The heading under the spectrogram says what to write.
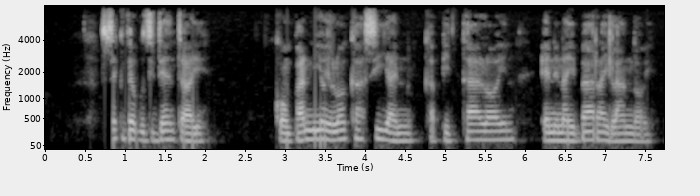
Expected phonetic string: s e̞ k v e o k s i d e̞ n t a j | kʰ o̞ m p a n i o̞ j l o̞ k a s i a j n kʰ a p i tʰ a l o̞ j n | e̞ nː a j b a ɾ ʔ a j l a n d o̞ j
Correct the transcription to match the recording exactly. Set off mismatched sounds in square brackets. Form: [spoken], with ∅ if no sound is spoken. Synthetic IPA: s e̞ k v e o k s i d e̞ n t a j | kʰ o̞ m p a n i o̞ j l o̞ k a s i a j n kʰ a p i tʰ a l o̞ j n | e̞ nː a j b a ɾ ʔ a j l a n d o̞ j

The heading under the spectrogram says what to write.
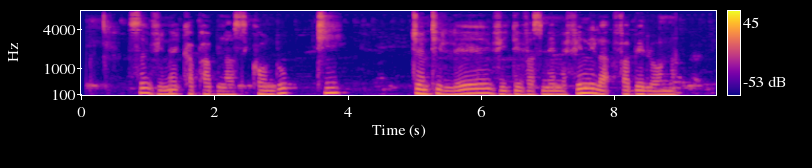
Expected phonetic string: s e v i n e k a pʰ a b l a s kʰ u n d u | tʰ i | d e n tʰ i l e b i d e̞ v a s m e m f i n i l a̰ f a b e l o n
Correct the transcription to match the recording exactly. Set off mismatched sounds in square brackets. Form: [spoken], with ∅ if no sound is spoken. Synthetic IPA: s e v i n e [kʰ] a pʰ a b l a s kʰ [o] n d u | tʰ i | [d͡ʒ] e n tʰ i l e [v] i d e̞ v a s m e m f i n i l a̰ f a b e l o n

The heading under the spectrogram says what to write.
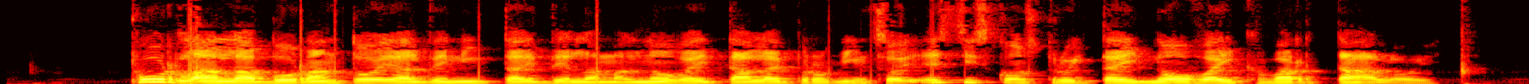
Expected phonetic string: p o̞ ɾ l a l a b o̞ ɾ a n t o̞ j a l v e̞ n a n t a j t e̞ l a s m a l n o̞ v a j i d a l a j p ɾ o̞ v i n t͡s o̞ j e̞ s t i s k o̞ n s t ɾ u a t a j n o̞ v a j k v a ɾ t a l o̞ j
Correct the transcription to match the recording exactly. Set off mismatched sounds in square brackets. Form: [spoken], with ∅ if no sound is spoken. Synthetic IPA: p o̞ ɾ l a l a b o̞ ɾ a n t o̞ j a l v e̞ n [i] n t a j [d] e̞ l a [∅] m a l n o̞ v a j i [t] a l a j p ɾ o̞ v i n t͡s o̞ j e̞ s t i s k o̞ n s t ɾ u [i] t a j n o̞ v a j k v a ɾ t a l o̞ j

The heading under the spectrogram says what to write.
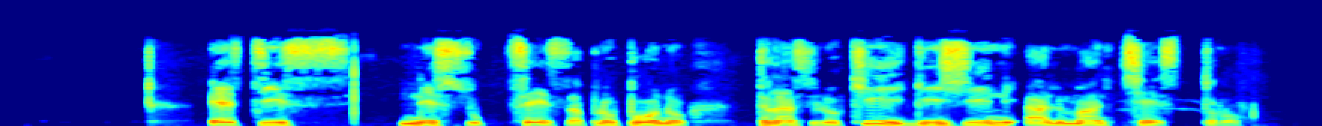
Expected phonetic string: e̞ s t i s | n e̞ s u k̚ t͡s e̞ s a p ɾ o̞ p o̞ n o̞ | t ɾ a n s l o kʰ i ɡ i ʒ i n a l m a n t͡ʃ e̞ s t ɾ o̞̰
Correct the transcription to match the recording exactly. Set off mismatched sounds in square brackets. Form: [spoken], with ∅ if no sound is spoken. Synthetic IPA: e̞ s t i s | n e̞ s u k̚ t͡s e̞ s a p ɾ o̞ p o̞ n o̞ | t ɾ a n s l o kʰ i ɡ i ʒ i n a l m a n t͡ʃ e̞ s t ɾ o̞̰

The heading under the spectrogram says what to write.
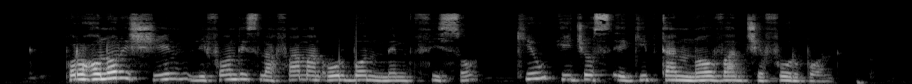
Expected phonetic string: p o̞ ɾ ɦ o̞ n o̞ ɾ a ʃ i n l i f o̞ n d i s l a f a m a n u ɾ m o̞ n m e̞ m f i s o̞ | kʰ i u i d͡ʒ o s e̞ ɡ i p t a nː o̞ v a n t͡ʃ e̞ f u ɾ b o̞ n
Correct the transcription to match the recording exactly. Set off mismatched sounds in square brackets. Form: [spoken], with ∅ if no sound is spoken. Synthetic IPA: p o̞ ɾ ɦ o̞ n o̞ ɾ [i] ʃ i n l i f o̞ n d i s l a f a m a n u ɾ [b] o̞ n m e̞ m f i s o̞ | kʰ i u i d͡ʒ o s e̞ ɡ i p t a nː o̞ v a n t͡ʃ e̞ f u ɾ b o̞ n

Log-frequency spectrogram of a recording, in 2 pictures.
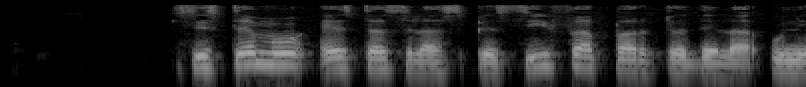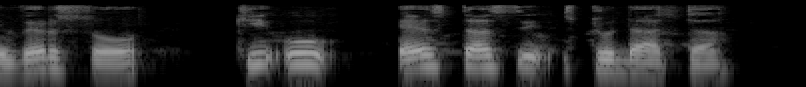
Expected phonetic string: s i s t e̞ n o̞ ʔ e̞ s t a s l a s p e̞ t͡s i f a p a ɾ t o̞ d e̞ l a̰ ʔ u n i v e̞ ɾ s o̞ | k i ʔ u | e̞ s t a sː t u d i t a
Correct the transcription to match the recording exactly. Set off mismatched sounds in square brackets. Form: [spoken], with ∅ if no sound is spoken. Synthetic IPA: s i s t e̞ [m] o̞ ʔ e̞ s t a s l a s p e̞ t͡s i f a p a ɾ t o̞ d e̞ l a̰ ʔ u n i v e̞ ɾ s o̞ | k i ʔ u | e̞ s t a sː t u d [a] t a

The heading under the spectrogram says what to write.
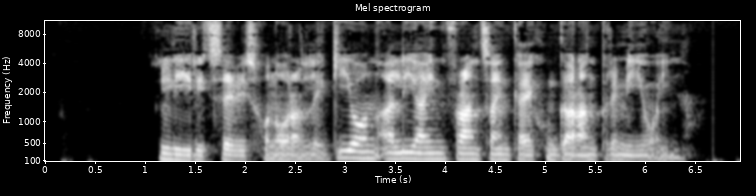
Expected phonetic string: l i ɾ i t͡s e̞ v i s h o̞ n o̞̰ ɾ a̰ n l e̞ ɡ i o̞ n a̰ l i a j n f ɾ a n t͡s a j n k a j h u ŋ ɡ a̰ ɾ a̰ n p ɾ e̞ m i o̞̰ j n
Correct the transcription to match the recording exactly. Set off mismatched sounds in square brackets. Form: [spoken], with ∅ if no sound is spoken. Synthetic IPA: l i ɾ i t͡s e̞ v i s h o̞ n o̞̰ ɾ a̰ n l e̞ ɡ i o̞ n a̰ l i a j n f ɾ a n t͡s a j n k a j h u ŋ ɡ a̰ ɾ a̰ n p ɾ e̞ m i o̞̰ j n

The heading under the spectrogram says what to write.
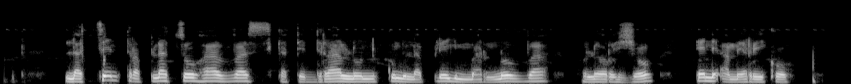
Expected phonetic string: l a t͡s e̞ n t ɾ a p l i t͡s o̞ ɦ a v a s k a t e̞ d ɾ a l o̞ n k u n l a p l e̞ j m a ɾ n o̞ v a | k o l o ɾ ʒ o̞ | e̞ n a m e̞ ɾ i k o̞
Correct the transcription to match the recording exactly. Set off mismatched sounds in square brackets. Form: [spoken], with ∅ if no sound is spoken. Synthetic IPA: l a t͡s e̞ n t ɾ a p l [a] t͡s o̞ ɦ a v a s k a t e̞ d ɾ a l o̞ n k u n l a p l e̞ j m a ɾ n o̞ v a | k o l o ɾ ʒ o̞ | e̞ n a m e̞ ɾ i k o̞

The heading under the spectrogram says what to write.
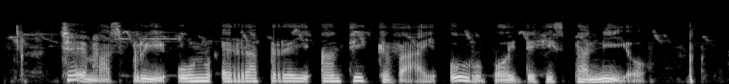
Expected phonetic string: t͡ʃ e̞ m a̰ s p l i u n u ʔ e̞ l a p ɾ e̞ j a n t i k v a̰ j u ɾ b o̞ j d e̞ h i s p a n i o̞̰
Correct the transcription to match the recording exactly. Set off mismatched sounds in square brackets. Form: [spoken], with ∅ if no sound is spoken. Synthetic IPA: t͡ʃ e̞ m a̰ s p [ɾ] i u n u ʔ e̞ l a p ɾ e̞ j a n t i k v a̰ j u ɾ b o̞ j d e̞ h i s p a n i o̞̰

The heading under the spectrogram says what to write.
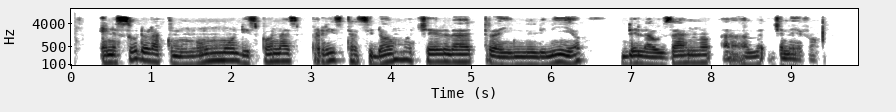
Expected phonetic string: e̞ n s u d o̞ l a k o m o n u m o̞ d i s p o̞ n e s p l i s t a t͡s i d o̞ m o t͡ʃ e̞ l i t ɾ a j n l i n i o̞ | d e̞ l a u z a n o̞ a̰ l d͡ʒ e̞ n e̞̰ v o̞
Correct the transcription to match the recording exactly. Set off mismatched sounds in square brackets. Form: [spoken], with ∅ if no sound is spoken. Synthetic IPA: e̞ n s u d o̞ l a k o m [u] n u m o̞ d i s p o̞ n [a] s p [ɾ] i s t a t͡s i d o̞ m o t͡ʃ e̞ l [a] t ɾ a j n l i n i o̞ | d e̞ l a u z a n o̞ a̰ l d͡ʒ e̞ n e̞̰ v o̞

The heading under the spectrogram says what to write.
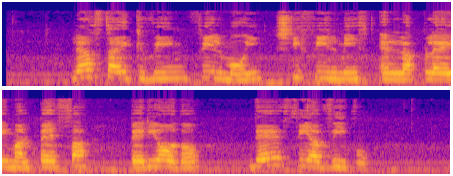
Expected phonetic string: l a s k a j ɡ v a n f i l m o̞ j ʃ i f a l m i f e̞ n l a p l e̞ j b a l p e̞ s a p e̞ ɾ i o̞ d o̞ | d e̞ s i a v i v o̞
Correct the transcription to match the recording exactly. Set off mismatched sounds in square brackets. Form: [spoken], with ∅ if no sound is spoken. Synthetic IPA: l a s [t] a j [k] v [i] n f i l m o̞ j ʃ i f [i] l m i [s] e̞ n l a p l e̞ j [m] a l p e̞ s a p e̞ ɾ i o̞ d o̞ | d e̞ s i a v i v o̞

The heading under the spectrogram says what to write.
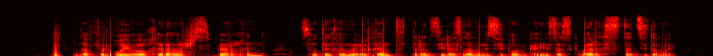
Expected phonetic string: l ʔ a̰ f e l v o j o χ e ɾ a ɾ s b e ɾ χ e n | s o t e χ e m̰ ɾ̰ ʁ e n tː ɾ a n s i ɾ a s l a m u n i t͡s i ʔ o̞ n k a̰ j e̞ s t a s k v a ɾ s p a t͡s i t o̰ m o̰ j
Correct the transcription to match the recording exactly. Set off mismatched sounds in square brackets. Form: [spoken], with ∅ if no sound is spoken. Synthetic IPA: l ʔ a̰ f e [ɾ] v o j o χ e ɾ a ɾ s b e ɾ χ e n | s o t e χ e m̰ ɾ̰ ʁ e n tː ɾ a n s i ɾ a s l a m u n i t͡s i [p] o̞ n k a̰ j e̞ s t a s k v a ɾ s [t] a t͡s i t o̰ m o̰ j

